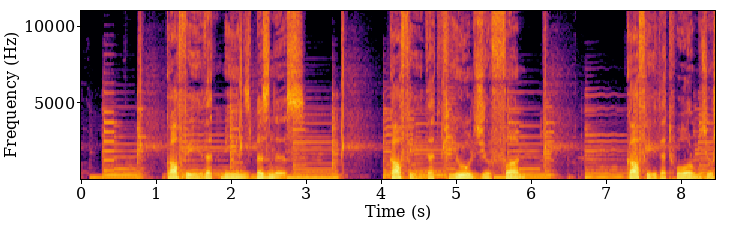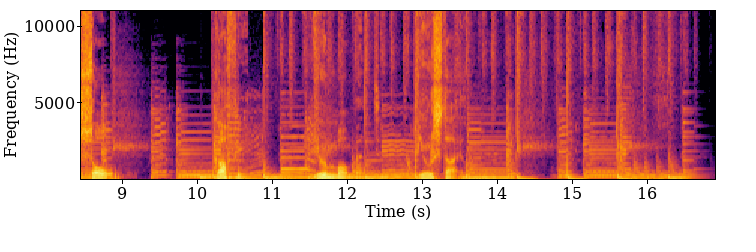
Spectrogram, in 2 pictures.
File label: coffee your moment your style with music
